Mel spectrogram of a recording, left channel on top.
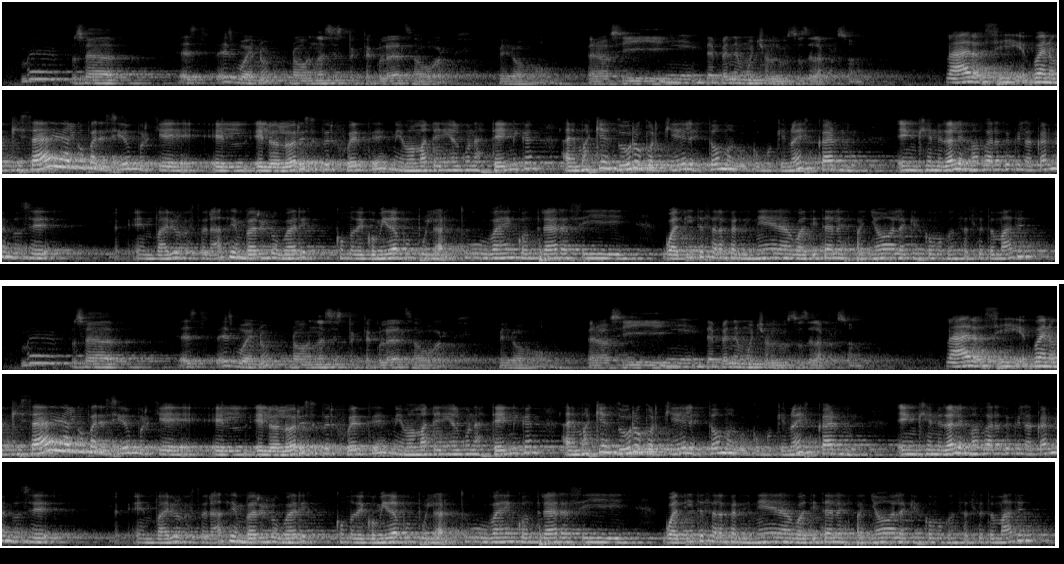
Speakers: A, on the right (about 25°); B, on the left (about 40°).
A: eh, o sea, es, es bueno, no, no es espectacular el sabor, pero, pero sí
B: Sí.
A: depende mucho de los gustos de la persona.
B: Claro, sí. Bueno, quizá es algo parecido porque el, el olor es súper fuerte. Mi mamá tenía algunas técnicas. Además que es duro porque el estómago, como que no es carne. En general es más barato que la carne, entonces en varios restaurantes, en varios lugares como de comida popular, tú vas a encontrar así guatitas a la jardinera, guatita a la española, que es como con salsa de tomate.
